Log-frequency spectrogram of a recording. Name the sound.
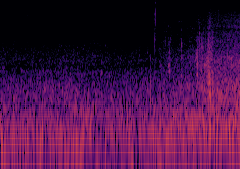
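ocean waves at a beach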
